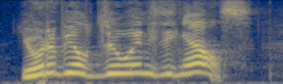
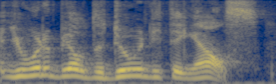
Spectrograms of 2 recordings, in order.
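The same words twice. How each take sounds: First: Pitched way up, fast and incredulous; a squeaky sped-up echo of the line before; exasperated high repeat. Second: Said in the usual way. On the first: Acted. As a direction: fire it back higher and faster, disbelieving.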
